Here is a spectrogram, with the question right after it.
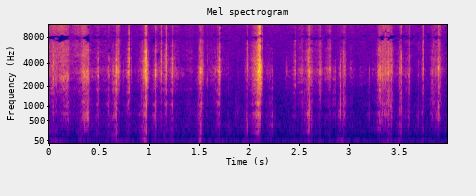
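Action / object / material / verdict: tap / hard-plastic video cassette shell / plastic / none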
